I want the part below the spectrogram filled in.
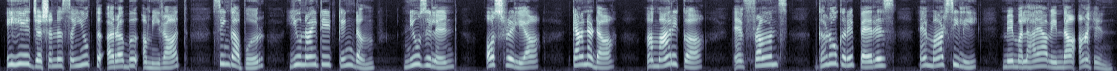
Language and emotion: Sindhi, neutral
